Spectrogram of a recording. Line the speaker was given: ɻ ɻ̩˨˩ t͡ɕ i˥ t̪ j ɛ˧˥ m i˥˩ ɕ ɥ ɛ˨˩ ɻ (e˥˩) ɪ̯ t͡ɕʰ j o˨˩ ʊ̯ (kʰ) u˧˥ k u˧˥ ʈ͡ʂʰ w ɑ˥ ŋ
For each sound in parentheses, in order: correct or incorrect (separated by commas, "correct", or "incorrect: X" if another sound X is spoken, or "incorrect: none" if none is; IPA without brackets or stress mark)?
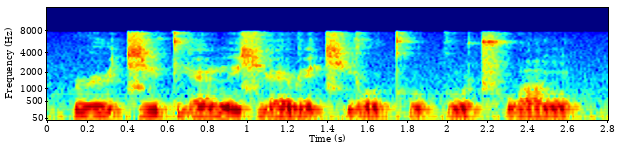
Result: incorrect: e˦, correct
